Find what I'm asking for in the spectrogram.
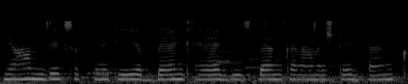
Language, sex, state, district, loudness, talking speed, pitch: Hindi, female, Bihar, Sitamarhi, -45 LUFS, 250 wpm, 225 Hz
